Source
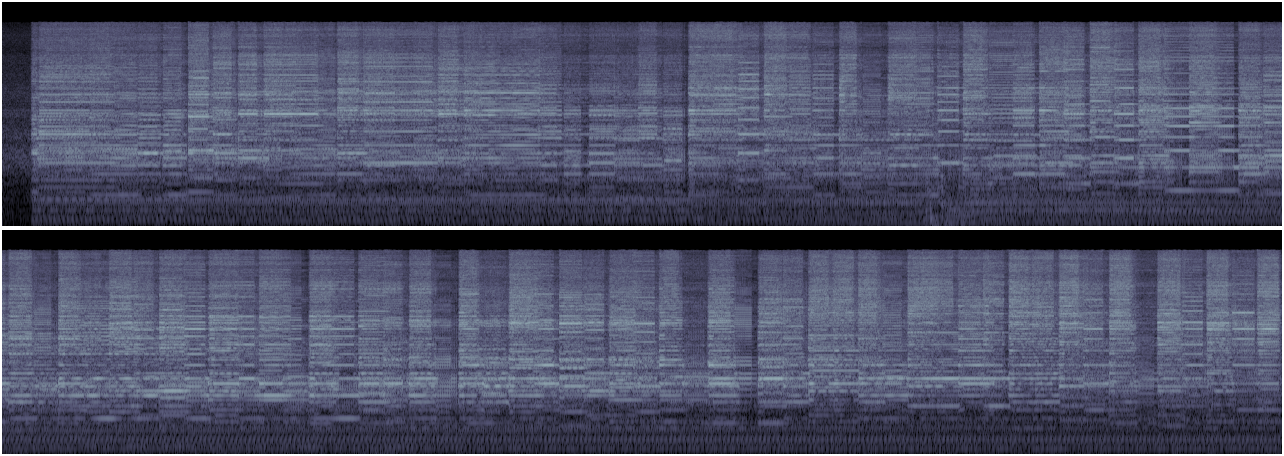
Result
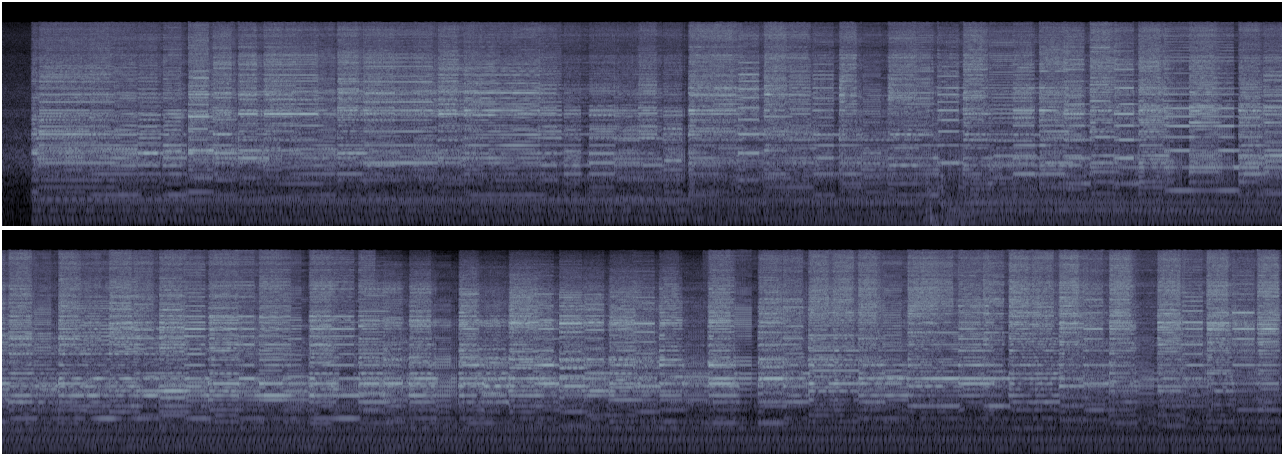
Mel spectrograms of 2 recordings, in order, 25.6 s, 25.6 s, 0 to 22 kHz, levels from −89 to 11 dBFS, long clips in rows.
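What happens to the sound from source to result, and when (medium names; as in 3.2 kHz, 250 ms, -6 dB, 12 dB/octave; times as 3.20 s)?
16.53–19.81 s: low-pass 9.4 kHz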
